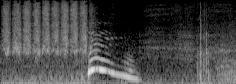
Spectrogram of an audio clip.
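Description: Hands rubbed together briskly for just under a second, a quick run of dry skin-on-skin scrapes, followed by a man's single falling "Woo!".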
